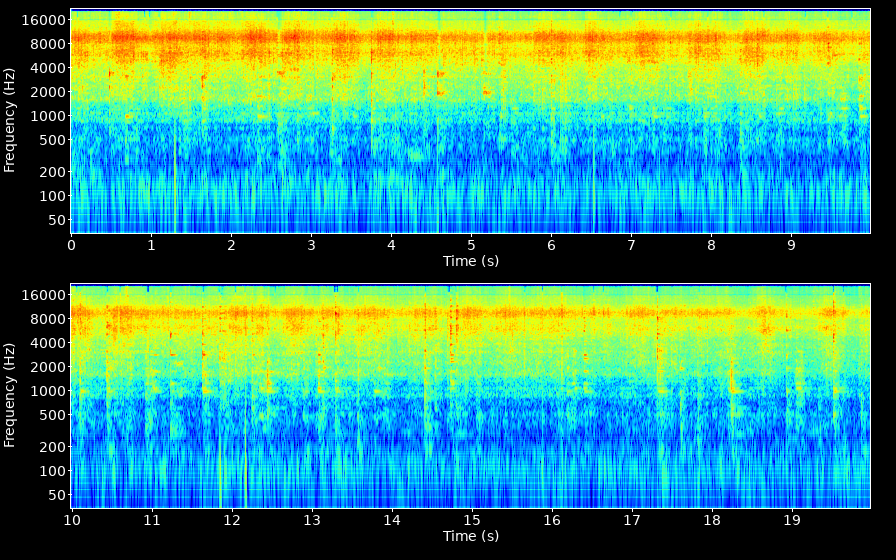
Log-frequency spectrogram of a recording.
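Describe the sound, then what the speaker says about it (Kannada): Finely chopped onion frying in a pan with soppu gojju ingredients, a dense continuous sizzle with frequent scraping stir strokes, close and steady, no voices. "ನಂತರ ಇದಕ್ಕೆ ನಾನು ಸಣ್ಣದಾಗಿ ಕಟ್ ಮಾಡಿರೋ ಒಂದು ಈರುಳ್ಳಿನ ಹಾಕ್ಕೊಂಡು ಚೆನ್ನಾಗಿ ಫ್ರೈ ಮಾಡ್ಕೋತಾ ಇದ್ದೀನಿ"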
